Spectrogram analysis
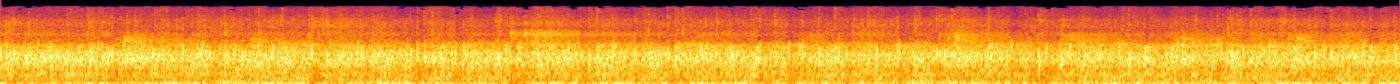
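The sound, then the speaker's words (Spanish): Standing ovation from a concert audience and orchestra after a Mozart concerto performance, with thick, continuous clapping held at an even, loud level throughout, without pauses or swells. “maestro Estebané, que recibe los aplausos del público de pie y que el propio maestro le saluda de mano, y la propia orquesta está de pie para saludarle y aplaudir.”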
